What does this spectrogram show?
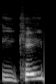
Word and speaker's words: EK Tools: And a person in the guild, you know, politely said, "By the way, it's EK tools, not EC tools."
